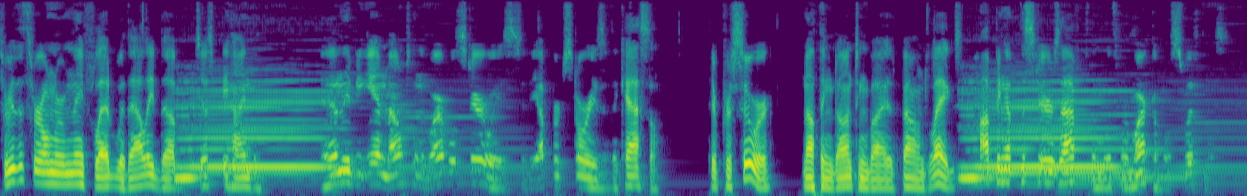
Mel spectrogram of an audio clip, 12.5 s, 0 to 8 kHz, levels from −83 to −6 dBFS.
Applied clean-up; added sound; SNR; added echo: classical method log-MMSE.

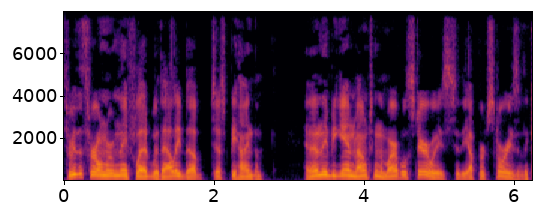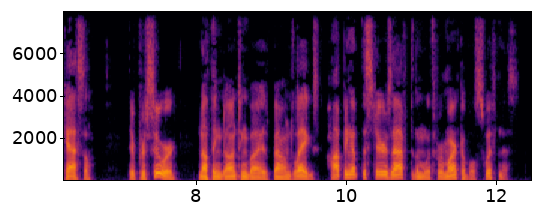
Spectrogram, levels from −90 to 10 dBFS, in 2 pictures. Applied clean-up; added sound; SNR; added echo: none; none; none; none.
